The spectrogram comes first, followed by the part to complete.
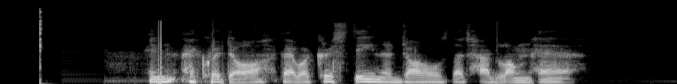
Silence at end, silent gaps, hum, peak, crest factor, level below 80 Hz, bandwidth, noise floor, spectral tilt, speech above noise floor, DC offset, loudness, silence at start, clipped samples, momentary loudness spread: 1 s; none; none; 0 dBFS; 16 dB; -40 dBFS; 8.2 kHz; -71 dBFS; -7.5 dB/octave; 56 dB; under 0.1%; -17 LUFS; 0.4 s; under 0.1%; 11 LU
